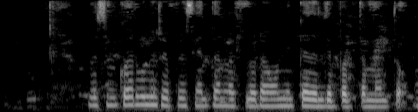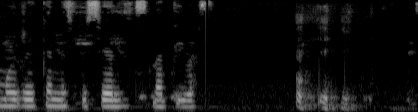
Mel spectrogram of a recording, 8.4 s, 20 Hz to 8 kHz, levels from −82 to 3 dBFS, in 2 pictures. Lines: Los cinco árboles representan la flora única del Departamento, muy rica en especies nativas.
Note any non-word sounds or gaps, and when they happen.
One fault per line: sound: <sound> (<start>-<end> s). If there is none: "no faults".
sound: dropout (6.2-6.3 s)
sound: laugh (7.1-7.9 s)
